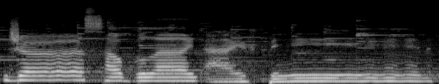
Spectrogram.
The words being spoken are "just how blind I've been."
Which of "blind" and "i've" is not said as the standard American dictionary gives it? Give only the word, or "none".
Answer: blind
